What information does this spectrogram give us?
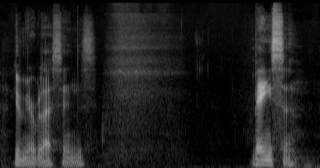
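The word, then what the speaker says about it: bênção: Benção, benção. That's how you say it.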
